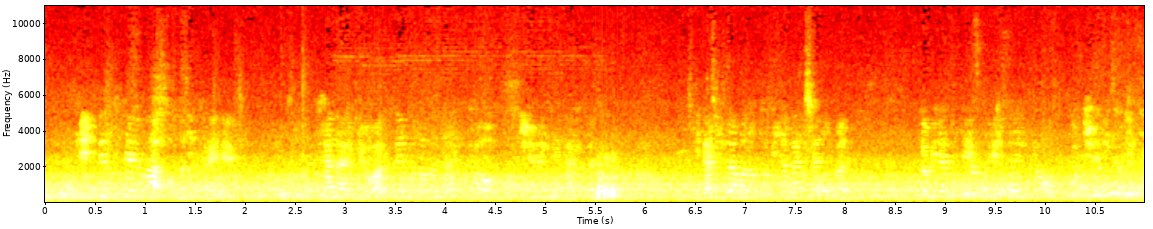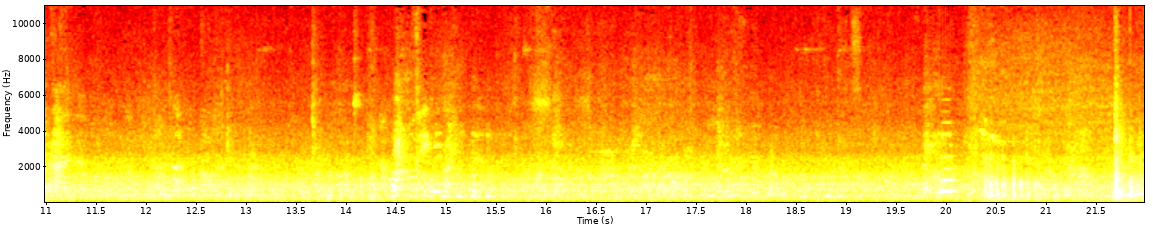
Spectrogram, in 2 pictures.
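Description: A stopped train hums steadily in an echoing station.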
